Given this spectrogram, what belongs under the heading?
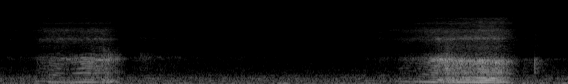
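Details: Snoring during sleep, recorded with the SnoreLab smartphone app: two loud, rattling snores on breathing in, separated by a quiet pause; upper-airway vibration.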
